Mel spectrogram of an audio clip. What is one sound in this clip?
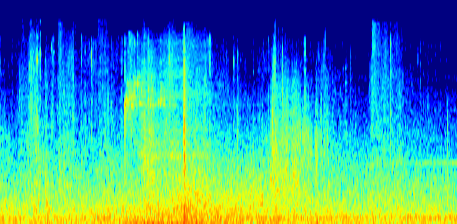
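A blade hacks wetly into an animal carcass.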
